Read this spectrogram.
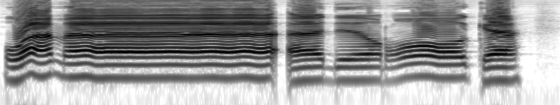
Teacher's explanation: Mad panjang jaiz boleh, munfasil adalah terpisah, yang dimaksudkan hamzahnya terpisah daripada atau di lain kata, sehingga ma kita panjangkan dulu 4 harokat atau 5 harokat untuk kadar mad jaiz. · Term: mad jaiz munfasil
